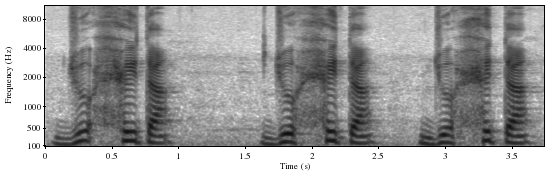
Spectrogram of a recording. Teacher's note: তা জিব্বার আগা উপরে দুই দাঁতের গোড়ায়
